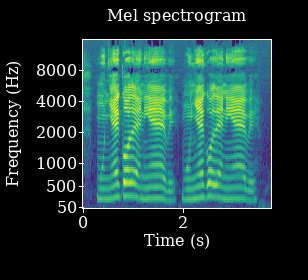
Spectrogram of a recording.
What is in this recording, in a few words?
snowman spanish; Muñeco de nieve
